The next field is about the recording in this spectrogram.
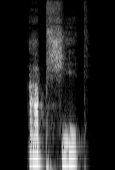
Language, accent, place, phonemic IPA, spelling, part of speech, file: German, Germany, Berlin, /ˈapˌʃiːt/, Abschied, noun, De-Abschied.ogg
- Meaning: parting, farewell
